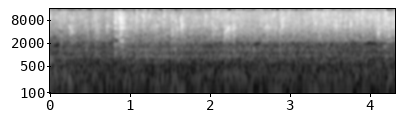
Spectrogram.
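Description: Asafoetida and onion fry in hot oil, producing a close, crackling hiss with small pops and a brief burst of sizzle as they hit the pan.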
